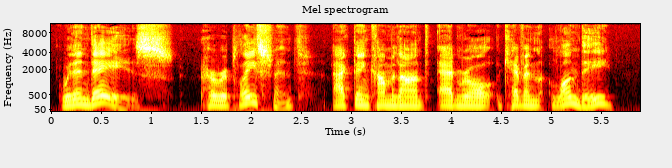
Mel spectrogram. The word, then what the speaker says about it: Commandant: Former Coast Guard Commandant, that's how you pronounce that, Admiral Linda Fagan, the first woman to lead a branch of the U.S.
